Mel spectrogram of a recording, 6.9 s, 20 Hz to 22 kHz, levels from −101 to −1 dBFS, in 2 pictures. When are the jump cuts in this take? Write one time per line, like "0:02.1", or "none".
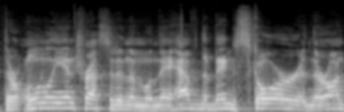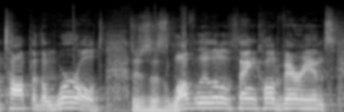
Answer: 0:04.7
